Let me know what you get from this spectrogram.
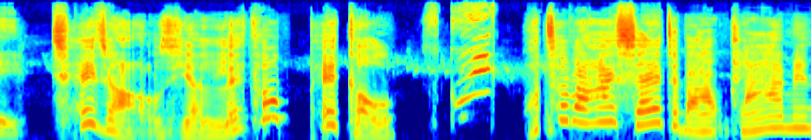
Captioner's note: squeaks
